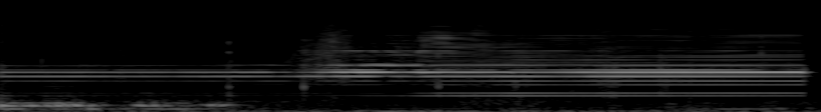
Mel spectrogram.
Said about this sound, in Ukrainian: Ну, власне, напевно, ми можемо і завершити на цьому нашу розмову, враховуючи, що і повітряна тривога тут спрацювала.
